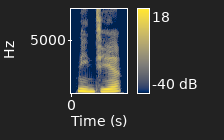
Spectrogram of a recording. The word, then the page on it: 敏捷: mǐn jié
